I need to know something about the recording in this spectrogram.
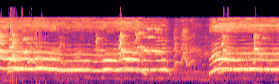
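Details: Group of pet dogs howling together as a family chorus; layered sustained wails with wavering pitch and dipping slides, a brief quieter gap near the end, then a rising swoop back into loud howling.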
